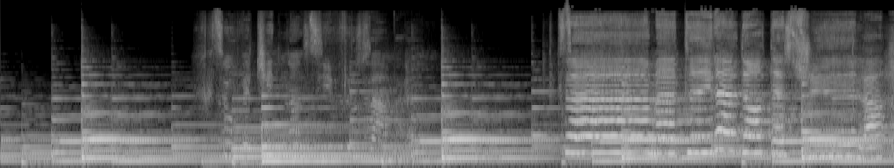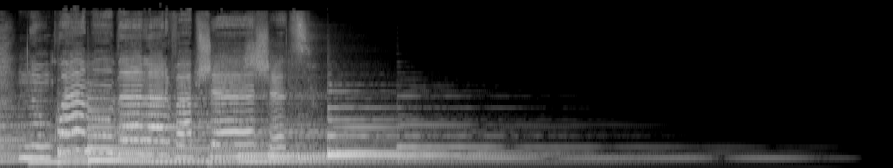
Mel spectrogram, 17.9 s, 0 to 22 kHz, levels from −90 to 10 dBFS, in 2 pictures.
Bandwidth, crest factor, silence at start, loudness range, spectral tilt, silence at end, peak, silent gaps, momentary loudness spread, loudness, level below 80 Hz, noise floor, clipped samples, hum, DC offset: 17 kHz; 16 dB; 0 s; 7 LU; -5 dB/octave; 3.8 s; -2 dBFS; none; 13 LU; -17 LUFS; -62 dBFS; -70 dBFS; under 0.1%; none; under 0.1%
